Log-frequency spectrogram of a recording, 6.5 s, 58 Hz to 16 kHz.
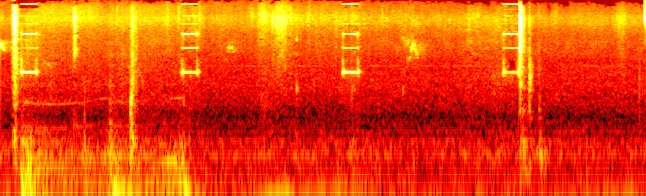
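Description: Electronic warning beeps as the car's ignition is switched to ON: four short, high beeps about 1.7 seconds apart. A low hum runs under the first two or three seconds.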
